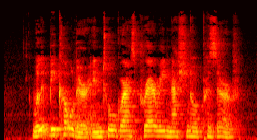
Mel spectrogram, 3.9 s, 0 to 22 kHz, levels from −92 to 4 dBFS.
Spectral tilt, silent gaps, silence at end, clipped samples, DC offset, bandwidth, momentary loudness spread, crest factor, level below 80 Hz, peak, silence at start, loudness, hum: -6 dB/octave; none; 0.25 s; under 0.1%; under 0.1%; 15.5 kHz; 6 LU; 18 dB; -54 dBFS; -10 dBFS; 0.5 s; -27 LUFS; none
